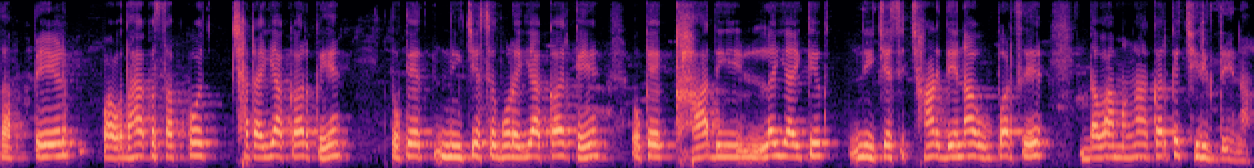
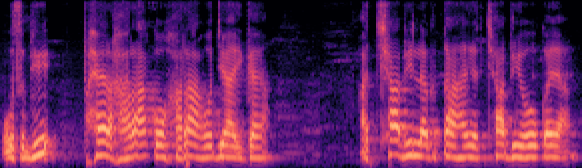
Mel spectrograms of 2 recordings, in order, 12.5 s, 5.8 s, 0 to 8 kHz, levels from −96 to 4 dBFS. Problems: none marked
